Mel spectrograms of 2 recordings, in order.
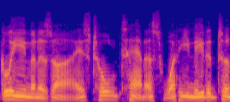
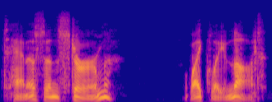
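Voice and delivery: plain reading voice

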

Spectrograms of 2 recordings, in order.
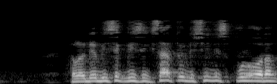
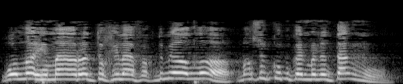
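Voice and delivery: Umar shouting back, much higher and louder; louder, higher quarrel; 7 semitones higher, 9 dB louder than usual. Retold or imitated. Umar outshouting Abu Bakar in the argument, loud and high. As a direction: swear it at full volume, rising over him. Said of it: "Kata Umar kencang lagi, naik lagi".

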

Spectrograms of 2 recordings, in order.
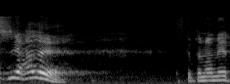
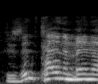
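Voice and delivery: higher and louder, hurt and furious; angry outburst; 8 semitones higher, 7 dB louder than usual. Acted. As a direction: burst out in his friends' defence. Suspect flares up defending his friends.

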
